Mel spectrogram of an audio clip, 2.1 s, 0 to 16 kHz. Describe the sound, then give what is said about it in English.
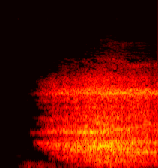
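A howling wind sound effect from the 1950 radio drama Challenge of the Yukon, evoking winds across the snow-covered wild Northwest, rises from silence into a steady, loud rush of air with a moaning, whistling tone, sustained to the end with no voices. “Now, as howling winds echo across the snow-covered reaches of the wild Northwest,”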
